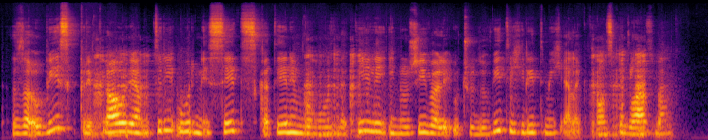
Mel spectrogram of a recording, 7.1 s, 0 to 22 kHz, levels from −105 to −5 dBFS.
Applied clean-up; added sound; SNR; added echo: neural mask model RNNoise.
